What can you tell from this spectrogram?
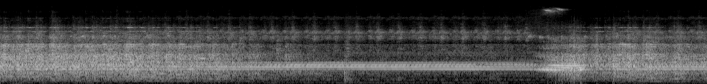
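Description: South Bend 14-1/2" lathe running under power, its back-end gear train noisy with a steady whine and rattle, which the owner thinks needs a little grease. A short louder burst comes a little past five seconds in.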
